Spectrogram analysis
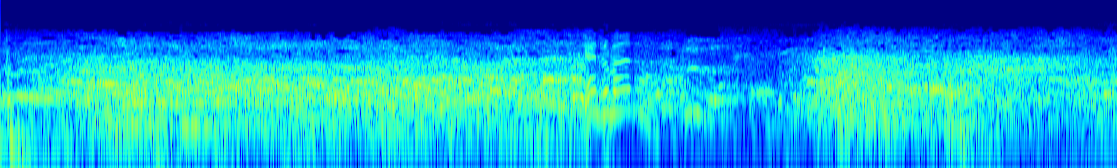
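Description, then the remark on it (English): A crowd murmurs and chatters steadily as it is let in for a furniture auction, many overlapping voices forming a dense, continuous babble, with a brief dip around the middle before the hubbub swells back up. “Quick, stick these auction labels on the furniture and let the crowd in.”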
